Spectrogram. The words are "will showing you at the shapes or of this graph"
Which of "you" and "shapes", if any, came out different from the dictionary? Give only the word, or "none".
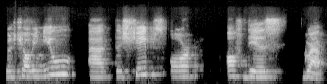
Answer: none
